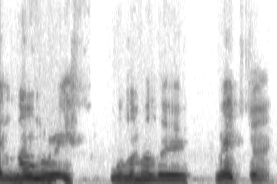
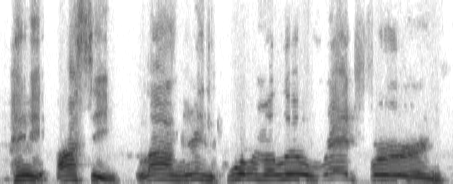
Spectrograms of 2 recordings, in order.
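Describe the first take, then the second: First: Said in the usual way. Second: High, drawn-out Texan holler; cartoon Texan. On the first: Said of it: "And I said, "Yeah". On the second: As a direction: call out across the street as a mock Texan, each word stretched. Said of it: "a real Texan type thing, imagine in, in cartoons".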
